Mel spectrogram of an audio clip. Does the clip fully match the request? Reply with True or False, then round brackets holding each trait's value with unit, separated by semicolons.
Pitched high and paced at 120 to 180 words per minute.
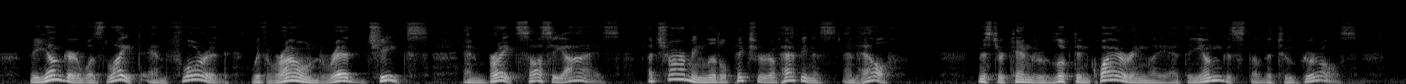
False (105 Hz; 140 wpm)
